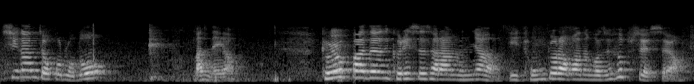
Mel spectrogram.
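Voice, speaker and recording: A woman's voice: fairly high pitch, moderate pace, far from the mic, slight background noise. A woman teacher giving an English lesson, explaining with playful asides and mixing in English terms. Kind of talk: recorded lecture. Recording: echoey room, away from the mic, dull lo-fi sound.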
